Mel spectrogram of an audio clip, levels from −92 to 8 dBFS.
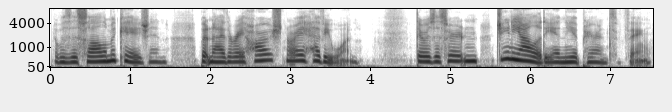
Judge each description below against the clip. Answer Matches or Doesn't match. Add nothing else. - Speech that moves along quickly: Doesn't match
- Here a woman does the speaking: Matches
